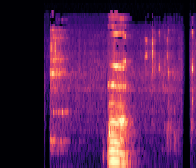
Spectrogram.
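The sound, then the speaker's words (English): A short slurp of a drink is followed by a loud, voiced swallow or satisfied exhale, then a few faint clicks and smacks in otherwise quiet surroundings. “Let me take a sippy sip.”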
